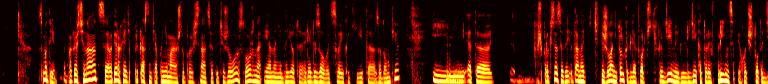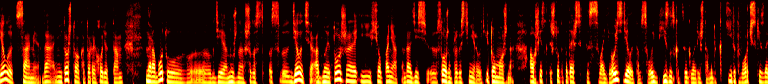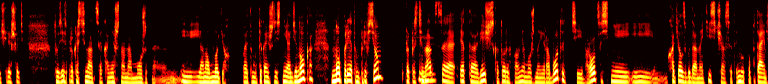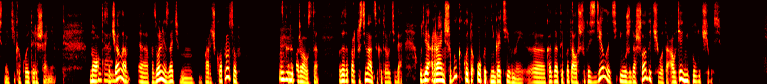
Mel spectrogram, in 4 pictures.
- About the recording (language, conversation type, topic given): Russian, advice, Как вы прокрастинируете из-за страха неудачи и самокритики?
- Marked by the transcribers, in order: tapping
